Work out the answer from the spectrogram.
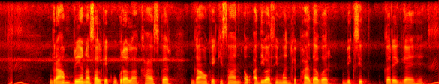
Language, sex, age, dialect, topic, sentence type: Chhattisgarhi, male, 18-24, Central, agriculture, statement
